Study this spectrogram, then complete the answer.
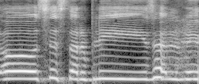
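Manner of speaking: high, loud, drawn-out begging; hammed-up plea for help; desperate pleading. Applicant begging the immigration agent, hammed-up and loud.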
